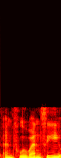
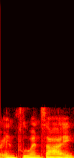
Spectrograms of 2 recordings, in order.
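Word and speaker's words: influenzae: For homophus influenza or influenzi, so whenever you see this suffix, you can pronounce it with a hard e or i sound.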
